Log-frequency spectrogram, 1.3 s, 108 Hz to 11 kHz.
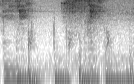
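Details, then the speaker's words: Fantic dirt bike front wheel bearing, after 120 hours and 3 years of use, wheel spun by hand with axial play; rough ratcheting grind with regular clicks each turn, worn bearing needing replacement. "girare e inoltre avranno notato che appunto il cuscinetto è molto molto rumoroso quindi basta con le chiacchere."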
